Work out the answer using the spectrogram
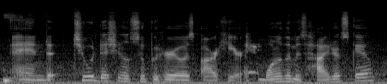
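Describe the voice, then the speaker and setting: A man's voice: medium pitch, expressive, quick pace, a little hiss or hum. A man running a tabletop game as game master, explaining rules and describing scenes at length.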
